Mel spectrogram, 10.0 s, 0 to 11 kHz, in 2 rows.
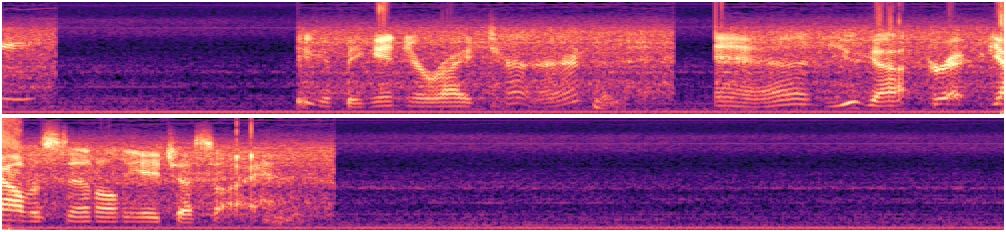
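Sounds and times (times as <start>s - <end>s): propeller plane engine drone: 0.0s - 10.0s.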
